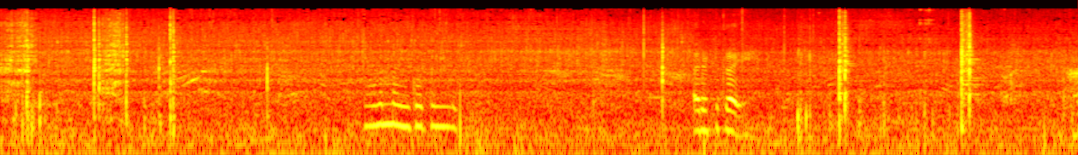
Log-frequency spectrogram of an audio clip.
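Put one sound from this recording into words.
A metal spoon clinks against a steel pot.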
